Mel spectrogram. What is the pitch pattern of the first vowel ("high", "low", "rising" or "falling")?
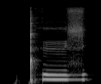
high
